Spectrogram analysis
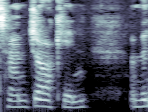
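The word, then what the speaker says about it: Jachin: means strength and uh what i'm told by a mason friend of mine is pronounced jarkin j-a-c-h-i-n which means to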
